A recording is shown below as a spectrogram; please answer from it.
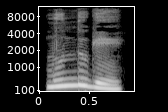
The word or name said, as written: ಮುಂದುಗೆಯ್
